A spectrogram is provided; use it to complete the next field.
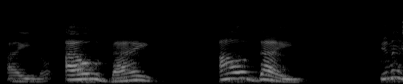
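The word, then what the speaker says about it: áo dài: I went there no someone corrected me it's not die It's away. So ang pronunciation pala nila sa DIY. So away pala ang basa doon.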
